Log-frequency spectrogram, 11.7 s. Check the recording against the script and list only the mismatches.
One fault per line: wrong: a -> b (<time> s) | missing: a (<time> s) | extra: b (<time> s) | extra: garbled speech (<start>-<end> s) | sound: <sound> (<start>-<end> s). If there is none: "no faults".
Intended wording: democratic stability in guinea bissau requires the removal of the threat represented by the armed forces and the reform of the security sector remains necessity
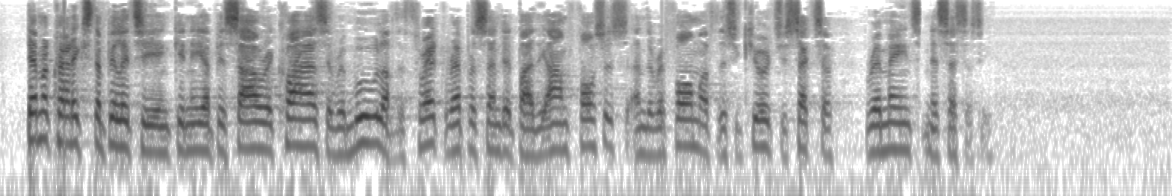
no faults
